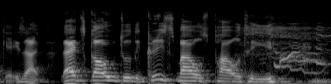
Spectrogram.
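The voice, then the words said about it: Poor imitation of another person's voice. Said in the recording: “my impression of him. I can't. I'm really bad at my ... You do a terrible stack”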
